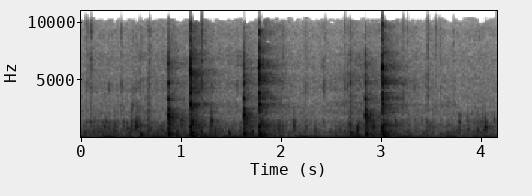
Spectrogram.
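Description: A metal ladle clinks against a steel pot.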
